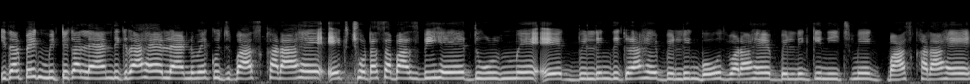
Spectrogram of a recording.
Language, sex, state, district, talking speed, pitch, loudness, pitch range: Hindi, female, Bihar, Samastipur, 245 wpm, 275 Hz, -15 LUFS, 255-295 Hz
